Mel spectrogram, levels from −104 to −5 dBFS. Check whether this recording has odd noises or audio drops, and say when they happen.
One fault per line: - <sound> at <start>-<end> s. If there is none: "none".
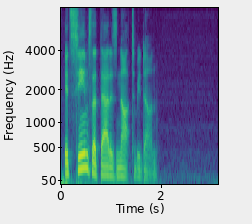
none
